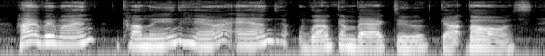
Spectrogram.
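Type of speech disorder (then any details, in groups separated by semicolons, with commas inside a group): Bulbar dysarthria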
